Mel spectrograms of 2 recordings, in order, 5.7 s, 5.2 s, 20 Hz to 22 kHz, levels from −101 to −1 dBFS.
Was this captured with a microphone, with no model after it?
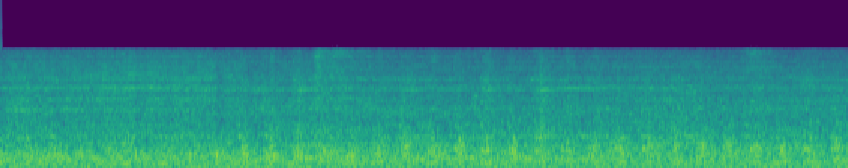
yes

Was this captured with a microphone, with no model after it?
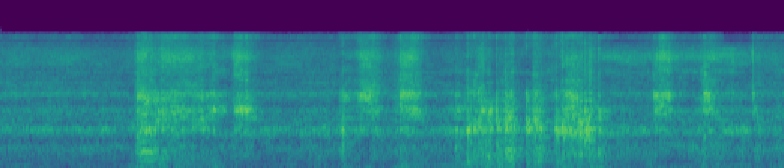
no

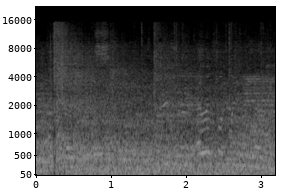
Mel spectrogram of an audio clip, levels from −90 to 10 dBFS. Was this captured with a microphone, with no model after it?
yes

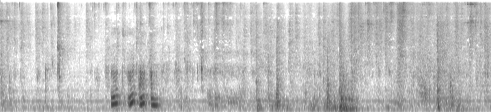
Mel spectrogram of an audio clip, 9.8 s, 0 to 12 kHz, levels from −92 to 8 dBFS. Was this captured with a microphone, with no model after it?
yes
